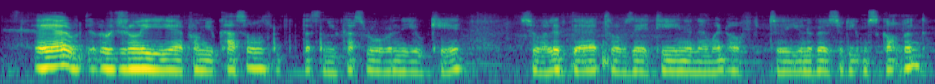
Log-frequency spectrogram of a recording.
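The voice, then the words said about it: Northeast English accent. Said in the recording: “an accent from the northeast in England”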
